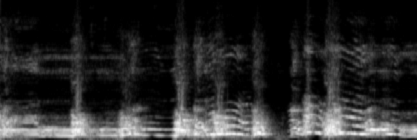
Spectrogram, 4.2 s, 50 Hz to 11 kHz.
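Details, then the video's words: Dogs howling during Fourth of July fireworks in 2012, a dense chorus of sliding, quavering howls layered over one another, broken by brief sharp yips, loud throughout the short stretch. "4th of July Dogs Howling"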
